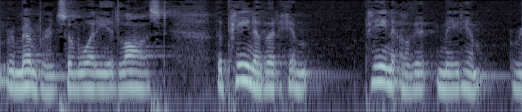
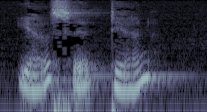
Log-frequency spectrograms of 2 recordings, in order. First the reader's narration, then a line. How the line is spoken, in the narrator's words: Pete answered softly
